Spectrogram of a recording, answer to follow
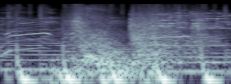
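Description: Cartoon action background music with a steady beat, with a short rising swoosh near the start and a crash sound effect lasting under a second, about three-quarters of a second in, as the hurled container smashes.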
